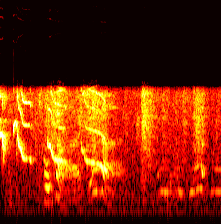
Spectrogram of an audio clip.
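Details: Cavalier King Charles Spaniel puppies, littermates, whimpering: several high, thin whines sliding downward in pitch during the first two seconds, then softer, shorter whines, with a woman talking to them nearby.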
